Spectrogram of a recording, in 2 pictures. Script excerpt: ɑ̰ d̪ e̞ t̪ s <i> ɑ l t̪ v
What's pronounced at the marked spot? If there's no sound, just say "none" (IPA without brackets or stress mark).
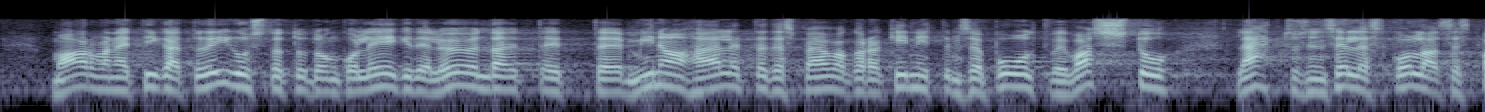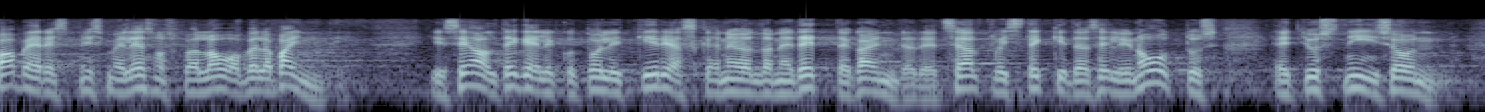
e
